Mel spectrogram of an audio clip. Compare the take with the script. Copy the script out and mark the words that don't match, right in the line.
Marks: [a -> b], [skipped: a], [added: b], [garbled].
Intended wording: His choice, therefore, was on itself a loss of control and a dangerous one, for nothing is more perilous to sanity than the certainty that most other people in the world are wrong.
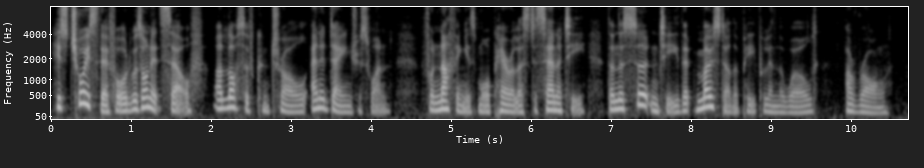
His choice, therefore, was on itself a loss of control and a dangerous one, for nothing is more perilous to sanity than the certainty that most other people in the world are wrong.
